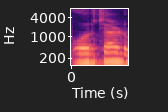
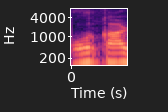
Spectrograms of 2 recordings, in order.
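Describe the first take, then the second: First: The middle consonant is a ch sound. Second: The middle consonant is a hard k sound. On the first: The speaker calls it right. "इसको ओरचर्ड बोलते हैं" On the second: The speaker calls it wrong. "इसको और कार्ड नहीं"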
